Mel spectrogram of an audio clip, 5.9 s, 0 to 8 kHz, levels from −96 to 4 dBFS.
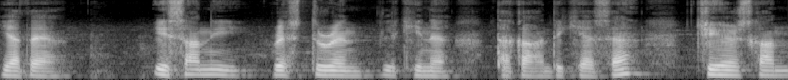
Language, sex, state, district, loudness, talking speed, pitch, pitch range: Nagamese, male, Nagaland, Kohima, -19 LUFS, 100 wpm, 125 Hz, 115-135 Hz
